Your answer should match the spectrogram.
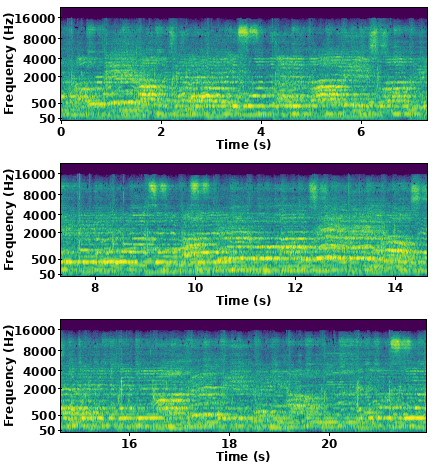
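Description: A large congregation singing a gospel worship song together in chorus over instrumental accompaniment, with a steady held note underneath and short bright shimmers like a tambourine every second or two.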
